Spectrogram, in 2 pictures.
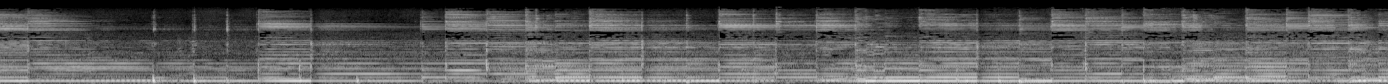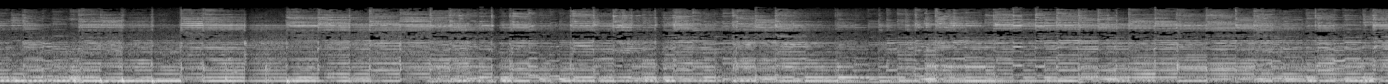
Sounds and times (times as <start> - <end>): Acoustic guitar: 0.0 - 27.7
Electric guitar: 0.0 - 27.7.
